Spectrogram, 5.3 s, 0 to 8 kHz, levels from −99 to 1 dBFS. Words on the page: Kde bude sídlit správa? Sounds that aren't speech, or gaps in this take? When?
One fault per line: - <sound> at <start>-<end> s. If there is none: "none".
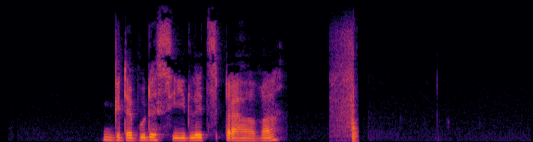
- thud at 3.3-3.6 s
